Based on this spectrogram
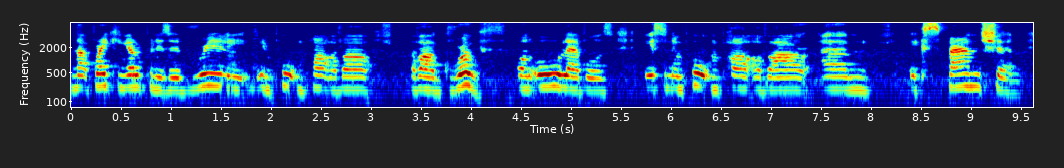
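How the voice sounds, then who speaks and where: A woman talks with a British accent at a medium pitch. Her pace is fairly slow and her intonation monotone and flat. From UK. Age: 50s. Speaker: women's coach. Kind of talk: casual chat.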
